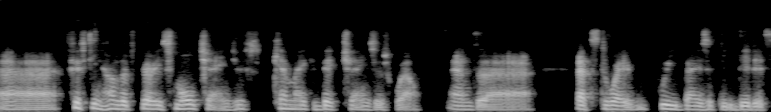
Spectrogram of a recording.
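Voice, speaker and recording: With a Dutch accent, a man speaks at a moderate pace. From Netherlands. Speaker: education business owner. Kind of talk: self-introduction in online meeting. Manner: halting, many fillers.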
